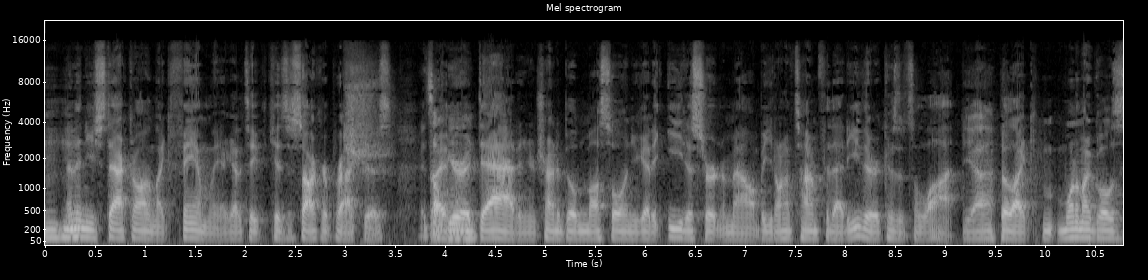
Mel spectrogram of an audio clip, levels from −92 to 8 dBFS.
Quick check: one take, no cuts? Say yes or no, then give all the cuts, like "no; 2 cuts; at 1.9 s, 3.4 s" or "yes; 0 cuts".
no; 2 cuts; at 4.0 s, 9.6 s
